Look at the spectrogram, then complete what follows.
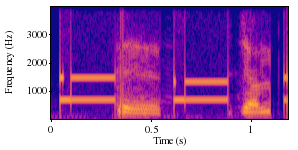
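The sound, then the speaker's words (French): Three steady two-tone telephone keypad beeps of the same pitch, loud, pressed during a phone call about a mobile money transfer, with bursts of a voice talking in between them. “Évitez de toucher les boutons de votre téléphone.”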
